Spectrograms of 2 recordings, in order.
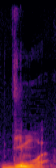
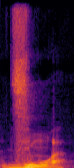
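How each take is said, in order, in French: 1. Le d est une occlusive simple. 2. Le d est affriqué, comme dz. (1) "au lieu de" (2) "Comme dans"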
